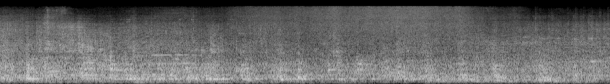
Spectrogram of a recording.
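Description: Big Thunder Mountain Railroad mine-train roller coaster running along its track, heard from on board: a steady, loud rattle and clatter of the cars and wheels as the train runs through a rock tunnel.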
